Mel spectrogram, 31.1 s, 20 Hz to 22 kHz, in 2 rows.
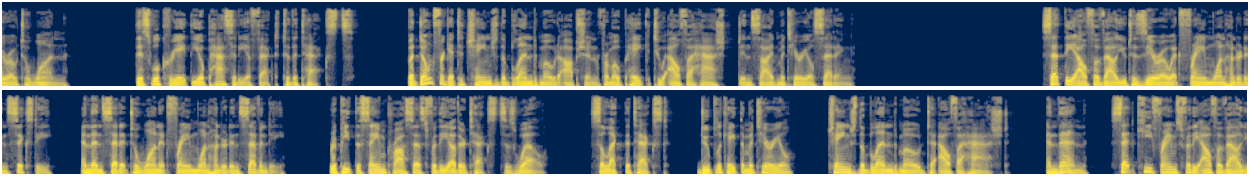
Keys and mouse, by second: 1.1 click, 2.8 shift+click, 5.1 click, 8.0 click, 10.2-11.2 drag, 12.4 click, 13.0 Down, 13.8-14.9 drag, 15.2 click, 16.6-17.6 space, 17.7 click, 18.6 click, 21.3 click, 23.9-25.8 drag, 25.8 space, 25.9 click, 26.1 click, 26.5 Up, 26.7 click, 27.6 ctrl+c, 28.2 click, 28.4 click, 28.7 ctrl+v, 29.0 space, 29.2 space, 29.3 click.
